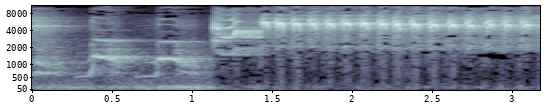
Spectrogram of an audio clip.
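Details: Cililin singing in a recording used to train white-rumped shamas, with a loud, close-packed rolling trill. A few lower whistled notes lead into a fast, even, high buzzing roll that runs steadily to the end.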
